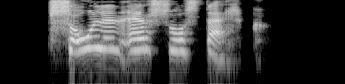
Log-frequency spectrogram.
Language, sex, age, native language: Icelandic, male, 9, Icelandic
